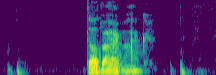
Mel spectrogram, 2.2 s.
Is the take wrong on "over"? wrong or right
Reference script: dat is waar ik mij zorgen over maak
wrong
